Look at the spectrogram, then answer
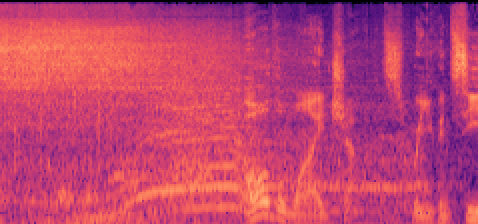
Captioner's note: Predator roaring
